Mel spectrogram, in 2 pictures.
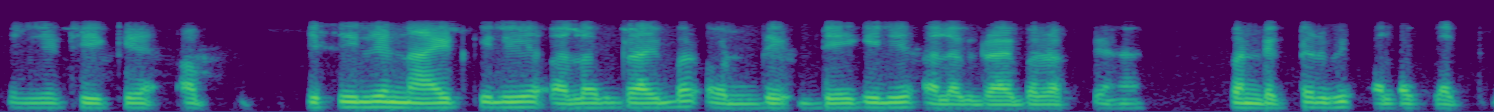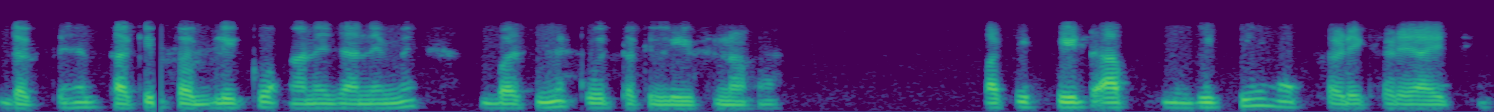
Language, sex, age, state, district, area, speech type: Hindi, male, 18-30, Uttar Pradesh, Prayagraj, urban, conversation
